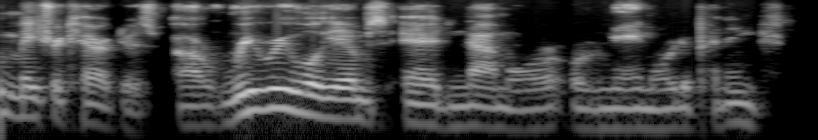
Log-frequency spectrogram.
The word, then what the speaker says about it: Namor: characters, Riri Williams and Namor, depending how you say his name. There's no right or wrong. I always said Namor, but they say Namor, and they say his name differently in the movie.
